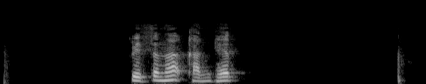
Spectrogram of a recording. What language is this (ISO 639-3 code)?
tha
